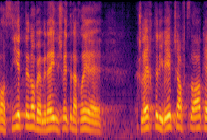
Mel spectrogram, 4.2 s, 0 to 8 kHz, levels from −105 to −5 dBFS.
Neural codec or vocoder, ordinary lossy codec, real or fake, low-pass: codec, 16 kHz, 4 kbps, FreqCodec, smaller model; none; fake; none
